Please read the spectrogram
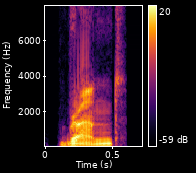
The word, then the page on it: brand: British English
